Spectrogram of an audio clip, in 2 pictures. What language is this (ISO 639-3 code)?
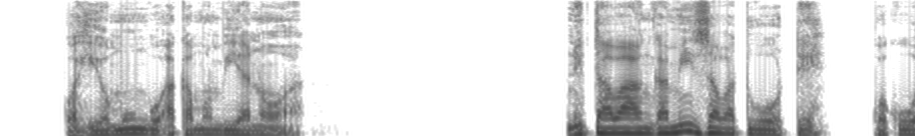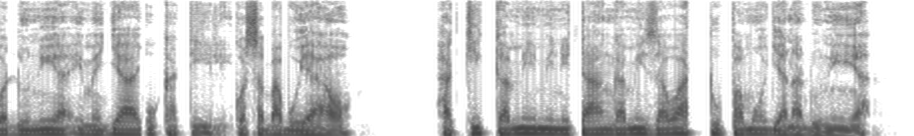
swa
